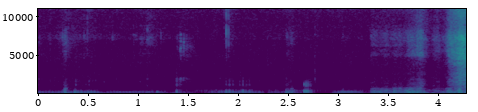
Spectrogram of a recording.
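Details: Domestic cat purring while a mother cat takes her kitten from a hand. A low rumbling purr is broken by soft clicks and bursts of handling noise, with brighter rustling near the end.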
